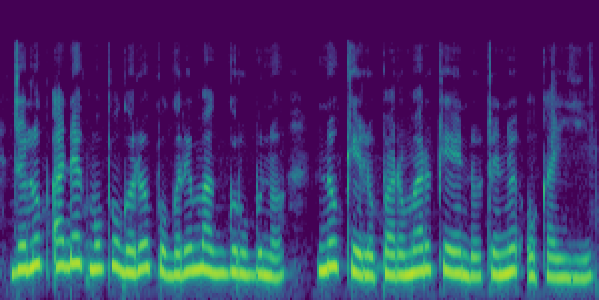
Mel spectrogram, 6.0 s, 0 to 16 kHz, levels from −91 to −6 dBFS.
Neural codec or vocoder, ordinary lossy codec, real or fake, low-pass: vocoder, 22.05 kHz, 80 mel bands, WaveNeXt; none; fake; 9.9 kHz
